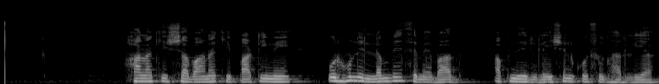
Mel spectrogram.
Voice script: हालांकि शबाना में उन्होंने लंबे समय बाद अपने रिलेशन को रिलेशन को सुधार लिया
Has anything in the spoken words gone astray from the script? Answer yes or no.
yes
